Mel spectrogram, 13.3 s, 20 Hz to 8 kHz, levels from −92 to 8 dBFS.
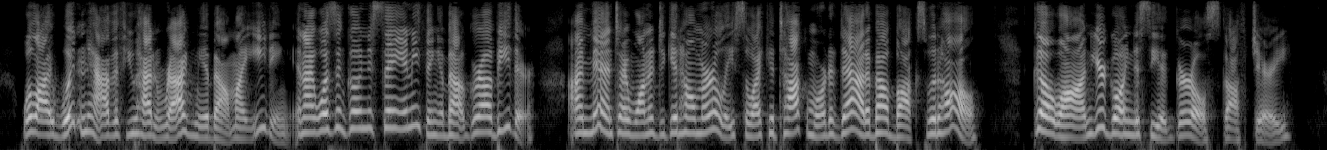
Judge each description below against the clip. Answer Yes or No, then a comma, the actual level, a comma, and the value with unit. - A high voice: Yes, very high, 255 Hz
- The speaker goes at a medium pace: No, fast, 225 wpm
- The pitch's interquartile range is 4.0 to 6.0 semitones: Yes, average, 4.4 semitones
